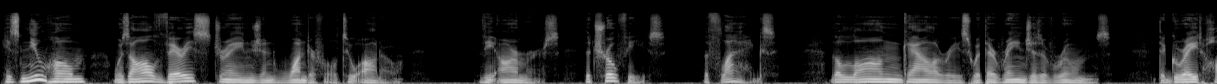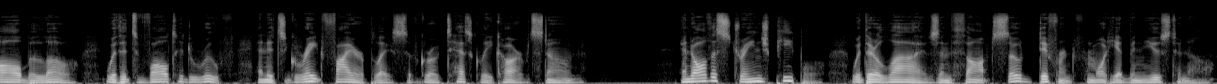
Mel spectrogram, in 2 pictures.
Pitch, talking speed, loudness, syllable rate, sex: 105 Hz, 150 wpm, -20 LUFS, 4.3 syllables/s, male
